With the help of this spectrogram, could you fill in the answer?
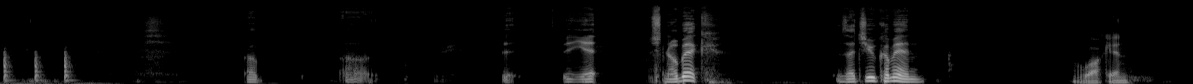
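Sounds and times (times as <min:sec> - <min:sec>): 
knocking on a door: 0:00.0 - 0:01.0
speech: 0:02.5 - 0:02.7, 0:06.6 - 0:07.2, 0:08.4 - 0:09.3, 0:10.8 - 0:11.4.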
